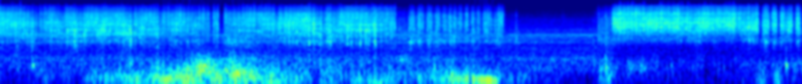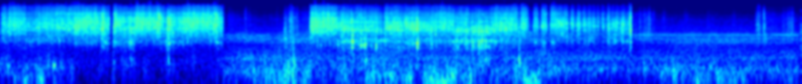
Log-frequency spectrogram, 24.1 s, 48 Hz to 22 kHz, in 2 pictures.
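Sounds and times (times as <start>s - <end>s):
sandpaper on spinning wood: 0.0s - 7.6s, 9.1s - 15.4s, 16.7s - 21.5s.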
